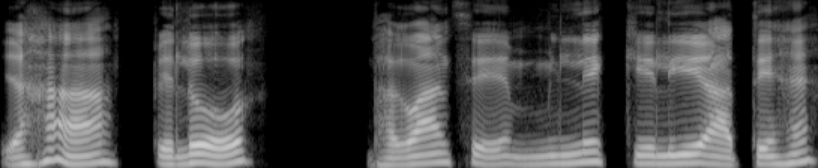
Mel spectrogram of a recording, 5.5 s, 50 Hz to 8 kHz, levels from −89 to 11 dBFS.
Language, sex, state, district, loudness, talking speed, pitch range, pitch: Hindi, male, Bihar, Saran, -17 LUFS, 120 wpm, 130-155 Hz, 140 Hz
